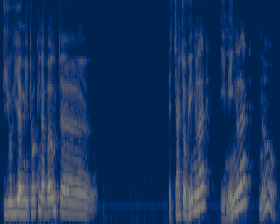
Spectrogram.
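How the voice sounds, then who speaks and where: A man from Kenya hosts a casual talk in a husky voice. His pitch moves widely as he makes his points in short, emphatic sentences, often repeating a phrase. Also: lively intonation, a little slow, a little mellow. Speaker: host. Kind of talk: casual solo talk to an audience.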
